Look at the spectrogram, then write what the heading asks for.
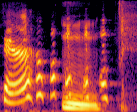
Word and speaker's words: Coursera: Coursera, it's course, ERA. Okay, thank you. With an H? ERA, so COUR, course, like class, course.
